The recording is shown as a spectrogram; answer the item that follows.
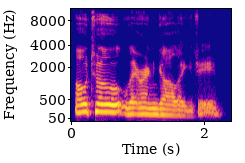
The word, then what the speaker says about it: otolaryngology: How do you pronounce that? – Otolaryngology.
